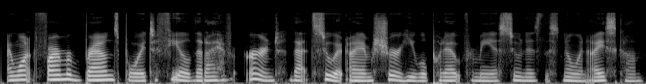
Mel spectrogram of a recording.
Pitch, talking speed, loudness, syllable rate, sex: 185 Hz, 280 wpm, -18 LUFS, 5.4 syllables/s, female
